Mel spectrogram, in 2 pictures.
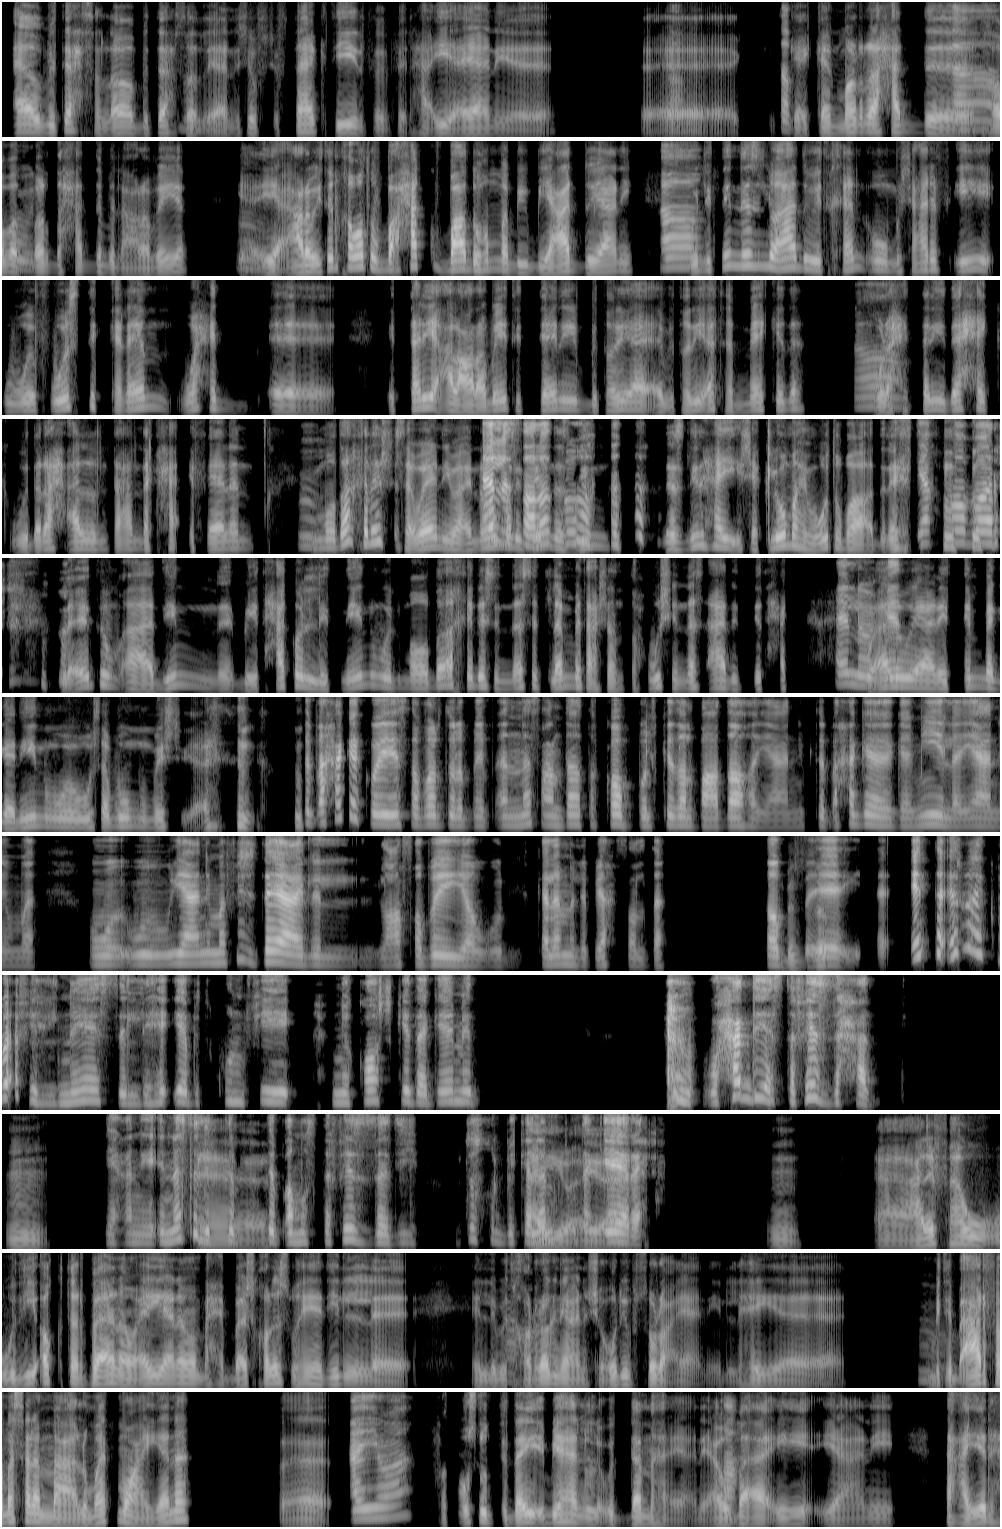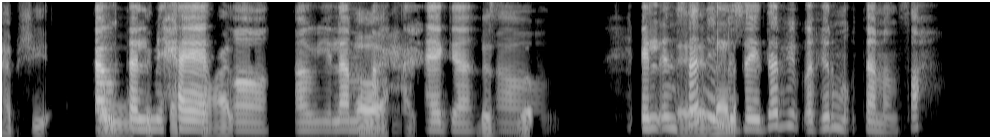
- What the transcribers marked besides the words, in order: tsk; giggle; laughing while speaking: "لقيتهم"; laugh; other background noise; laughing while speaking: "يعني"; laugh; throat clearing
- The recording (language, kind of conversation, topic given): Arabic, podcast, إزاي بتتعامل مع نقاش سخن عشان ما يتحولش لخناقة؟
